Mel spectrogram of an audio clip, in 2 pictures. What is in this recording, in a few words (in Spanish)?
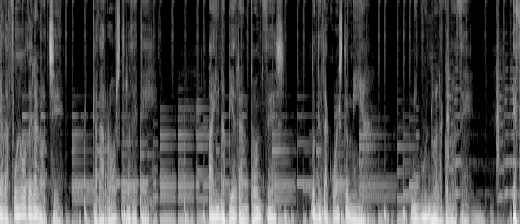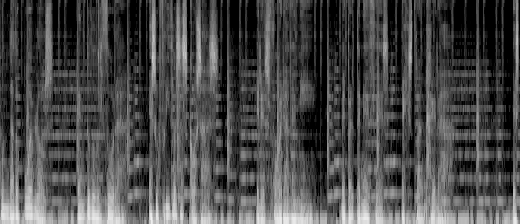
poema romantico; gelman; escribo olvido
